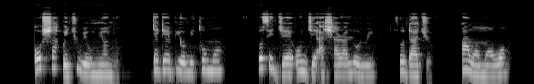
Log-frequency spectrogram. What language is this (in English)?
Yoruba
